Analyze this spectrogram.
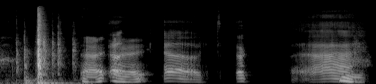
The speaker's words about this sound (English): He shuts the door and leaves.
